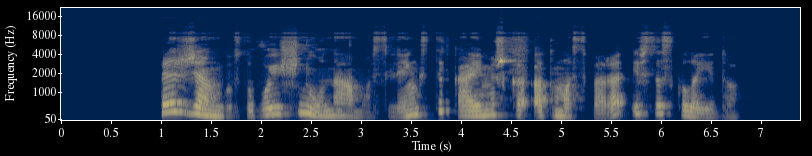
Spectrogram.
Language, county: Lithuanian, Panevėžys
